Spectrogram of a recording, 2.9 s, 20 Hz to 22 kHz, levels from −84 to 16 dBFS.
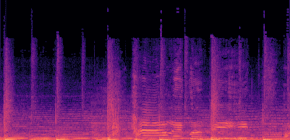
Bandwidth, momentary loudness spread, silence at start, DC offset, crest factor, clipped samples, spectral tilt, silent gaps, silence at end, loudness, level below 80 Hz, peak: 15.5 kHz; 4 LU; 0 s; under 0.1%; 12 dB; under 0.1%; -5.5 dB/octave; none; 0 s; -14 LUFS; -16 dBFS; 0 dBFS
